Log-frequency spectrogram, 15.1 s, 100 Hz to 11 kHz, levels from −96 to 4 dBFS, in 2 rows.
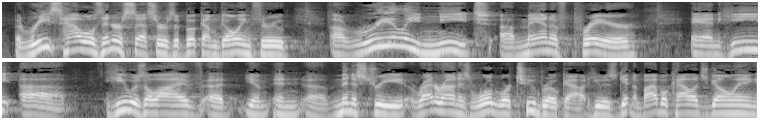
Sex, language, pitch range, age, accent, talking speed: male, English, 140-165 Hz, 40-59, American, 175 wpm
